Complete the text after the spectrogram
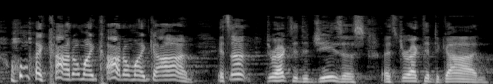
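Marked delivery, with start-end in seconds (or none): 0.1-2.0 higher, laughing mock gush; mock excited exclamation. Thomas seeing the risen Jesus, mock giddy gush. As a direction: parody Thomas as a giddy game show winner. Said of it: "Thomas is saying".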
